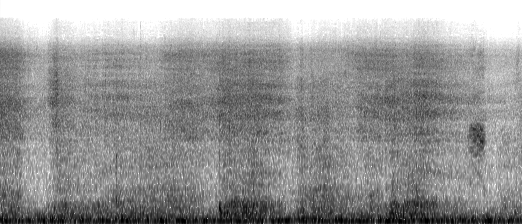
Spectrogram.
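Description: Surf washing onto a sandy beach, swelling and easing, with wind rumbling on the microphone.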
